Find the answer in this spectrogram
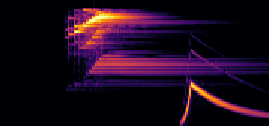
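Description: Intro logo sound effects: a bright chime of many high ringing tones starts suddenly about half a second in and rings on, then near the end a quick upward swoop turns into a long falling glide in pitch, a cartoon boing-like effect.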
